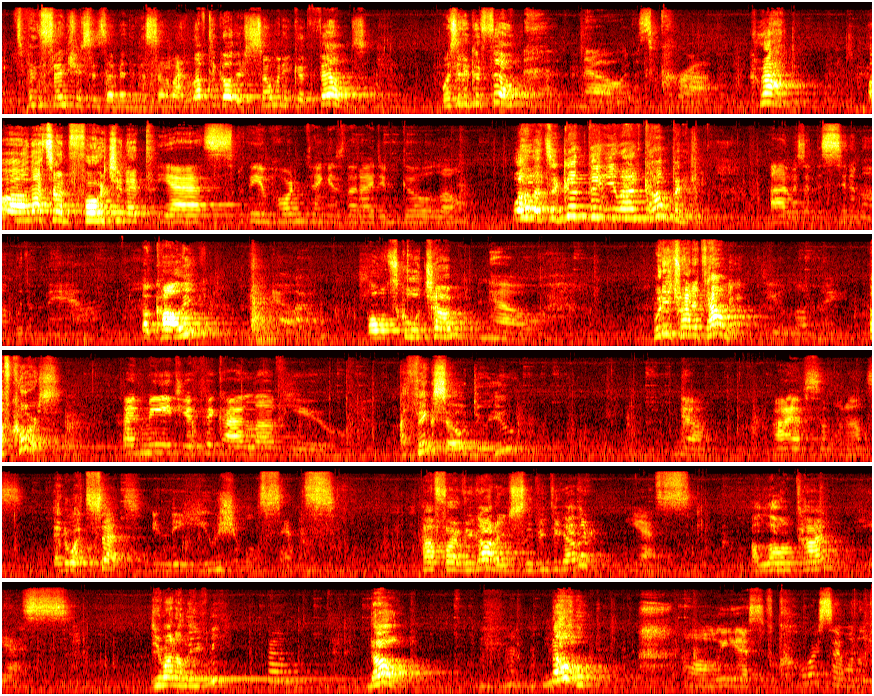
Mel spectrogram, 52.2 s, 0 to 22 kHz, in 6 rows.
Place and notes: Montreal: Cazalet Theatre - Cazalet Theatre
equipment used: Audio Technica 853a
stereo recording of two actors rehearsing for their performance of Play n 27, put on by the concordia theatre department
QC, Canada, 3 May 2009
